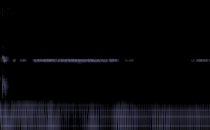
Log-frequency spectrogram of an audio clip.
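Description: Near silence between speech: a faint, steady high-pitched tone lasting about a second, over a low background hum.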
